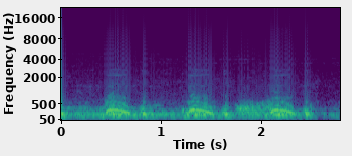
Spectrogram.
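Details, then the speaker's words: Rare musical aortic stenosis murmur: a whooping, cooing musical murmur in each cycle, about 75 a minute, from natural transformation of sound because the patient's thorax works like a musical instrument; real unfiltered auscultation. "It's only the results of natural transformation of sounds in musical sounds due to the fact that in that patient, the thorax is working like a musical instrument. Let's listen again, because this is not a common finding."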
